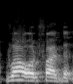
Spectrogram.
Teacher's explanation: दंतोर में ऊपर के दांतो और नीचे के ओष प्रयुक्त होते हैं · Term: दंतोष्ठ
